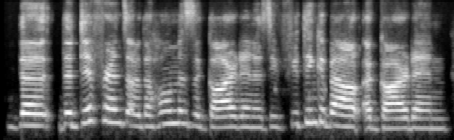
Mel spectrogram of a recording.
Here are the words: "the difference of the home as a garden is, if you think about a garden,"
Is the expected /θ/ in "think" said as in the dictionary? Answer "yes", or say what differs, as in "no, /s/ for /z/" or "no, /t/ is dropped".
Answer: yes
